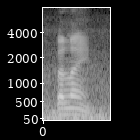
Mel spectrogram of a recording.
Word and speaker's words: Belém: How do you say it? – Belém. – Belém. – Belém. – Belém. – You just Belém. – Like barely close your mouth.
